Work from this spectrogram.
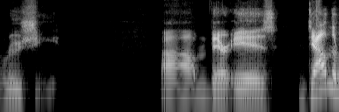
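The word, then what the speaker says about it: Russia: It's called Rushi. Um, there is down the road from Milin a town you might pronounce as Greenwich if you're from New England and it's pronounced Green Witch.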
